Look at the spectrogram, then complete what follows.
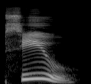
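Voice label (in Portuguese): "psiu!", português europeu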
